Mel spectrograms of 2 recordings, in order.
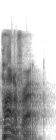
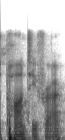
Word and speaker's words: Pontefract: and he's like, and he got my name pronunciation wrong, right? He's like, Pontefract. And I was like, okay, it's Pontefract, but whatever, in my head, right?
